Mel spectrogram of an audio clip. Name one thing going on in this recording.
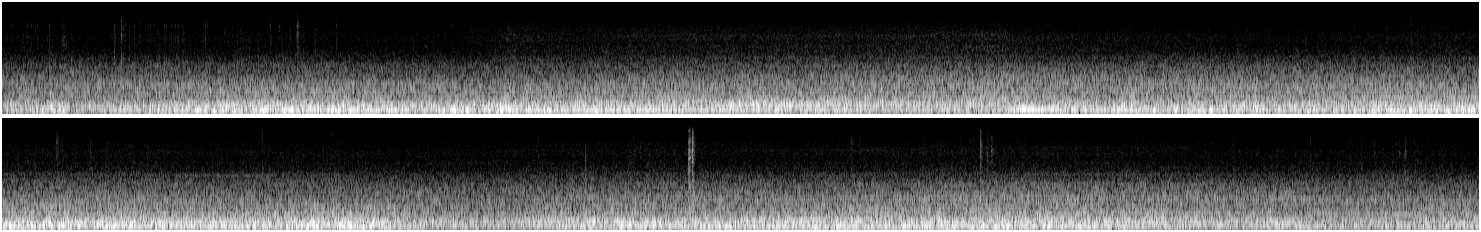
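Tyres rumble on the road.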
